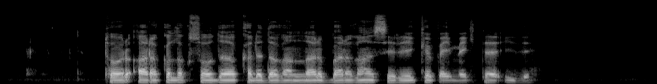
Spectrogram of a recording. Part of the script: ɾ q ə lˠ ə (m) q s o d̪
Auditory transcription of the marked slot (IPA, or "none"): none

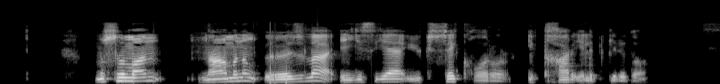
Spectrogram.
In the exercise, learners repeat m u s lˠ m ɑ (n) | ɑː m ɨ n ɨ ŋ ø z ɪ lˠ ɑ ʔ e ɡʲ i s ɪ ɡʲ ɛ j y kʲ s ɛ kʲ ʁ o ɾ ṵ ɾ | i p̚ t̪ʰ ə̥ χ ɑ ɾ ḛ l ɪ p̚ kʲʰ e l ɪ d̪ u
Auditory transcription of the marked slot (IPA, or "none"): nː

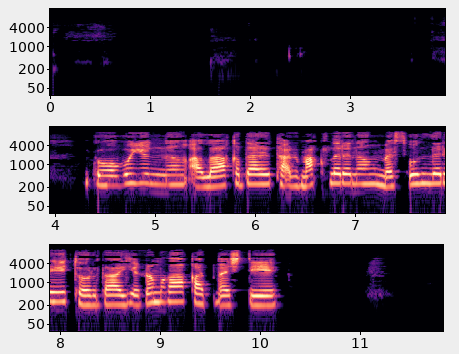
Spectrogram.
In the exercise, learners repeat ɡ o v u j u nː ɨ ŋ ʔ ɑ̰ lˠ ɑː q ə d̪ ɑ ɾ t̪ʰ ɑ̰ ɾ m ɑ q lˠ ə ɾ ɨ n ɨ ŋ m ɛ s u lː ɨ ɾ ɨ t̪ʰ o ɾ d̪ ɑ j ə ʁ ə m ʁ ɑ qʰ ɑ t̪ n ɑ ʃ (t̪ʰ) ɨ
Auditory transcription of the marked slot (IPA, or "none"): t̪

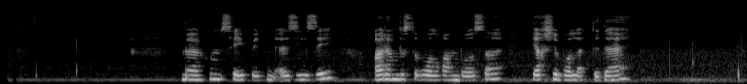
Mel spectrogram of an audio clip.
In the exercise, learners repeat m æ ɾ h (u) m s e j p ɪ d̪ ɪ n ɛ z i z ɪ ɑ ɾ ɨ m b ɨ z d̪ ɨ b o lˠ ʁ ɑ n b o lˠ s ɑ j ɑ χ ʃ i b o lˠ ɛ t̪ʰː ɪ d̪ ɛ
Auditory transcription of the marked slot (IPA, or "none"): u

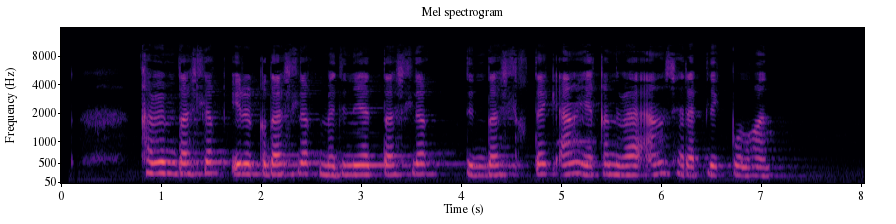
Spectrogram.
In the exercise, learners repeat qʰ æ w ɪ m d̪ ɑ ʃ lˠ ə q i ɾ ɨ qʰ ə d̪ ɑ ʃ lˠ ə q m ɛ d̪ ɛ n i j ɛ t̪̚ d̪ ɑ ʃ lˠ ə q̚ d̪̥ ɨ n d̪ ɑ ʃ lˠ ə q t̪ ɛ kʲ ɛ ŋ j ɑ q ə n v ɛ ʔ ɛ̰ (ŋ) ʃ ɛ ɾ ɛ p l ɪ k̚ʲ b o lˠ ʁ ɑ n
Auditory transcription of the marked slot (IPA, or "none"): ŋ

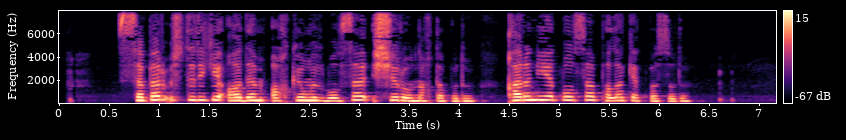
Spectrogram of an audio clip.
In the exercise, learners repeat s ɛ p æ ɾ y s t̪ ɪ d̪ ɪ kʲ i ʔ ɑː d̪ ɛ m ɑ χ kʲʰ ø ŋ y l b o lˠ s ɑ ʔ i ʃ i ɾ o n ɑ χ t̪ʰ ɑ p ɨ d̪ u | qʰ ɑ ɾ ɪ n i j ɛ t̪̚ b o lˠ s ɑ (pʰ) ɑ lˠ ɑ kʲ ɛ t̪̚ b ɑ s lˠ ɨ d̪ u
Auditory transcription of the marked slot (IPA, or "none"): pʰ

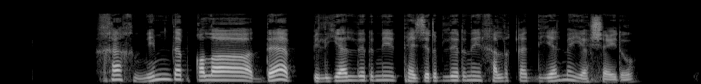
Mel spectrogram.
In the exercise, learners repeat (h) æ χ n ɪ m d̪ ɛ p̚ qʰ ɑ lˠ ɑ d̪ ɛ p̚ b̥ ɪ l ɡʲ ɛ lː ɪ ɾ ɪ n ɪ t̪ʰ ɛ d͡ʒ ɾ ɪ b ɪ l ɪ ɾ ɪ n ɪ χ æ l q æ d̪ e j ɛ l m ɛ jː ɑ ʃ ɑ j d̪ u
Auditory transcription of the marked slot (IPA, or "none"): χ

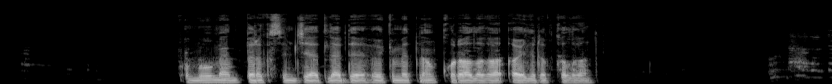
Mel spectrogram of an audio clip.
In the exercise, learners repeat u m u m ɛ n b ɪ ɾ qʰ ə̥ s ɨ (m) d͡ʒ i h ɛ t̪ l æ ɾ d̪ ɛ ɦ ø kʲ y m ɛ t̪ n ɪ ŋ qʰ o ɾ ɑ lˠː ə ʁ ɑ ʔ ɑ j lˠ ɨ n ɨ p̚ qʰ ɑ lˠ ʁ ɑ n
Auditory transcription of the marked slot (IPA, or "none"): m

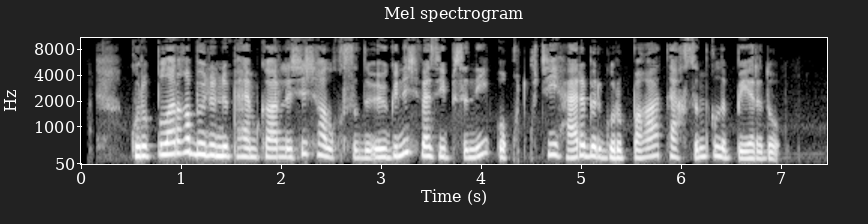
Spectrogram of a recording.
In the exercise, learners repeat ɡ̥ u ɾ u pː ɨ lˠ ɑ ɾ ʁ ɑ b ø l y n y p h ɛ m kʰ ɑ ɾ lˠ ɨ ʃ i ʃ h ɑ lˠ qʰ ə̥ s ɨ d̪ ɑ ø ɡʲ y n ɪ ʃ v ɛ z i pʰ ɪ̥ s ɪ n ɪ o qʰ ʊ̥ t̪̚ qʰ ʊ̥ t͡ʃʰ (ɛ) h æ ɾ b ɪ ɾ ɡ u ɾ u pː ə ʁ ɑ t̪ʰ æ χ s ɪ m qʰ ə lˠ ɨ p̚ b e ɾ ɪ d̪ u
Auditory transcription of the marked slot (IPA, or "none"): i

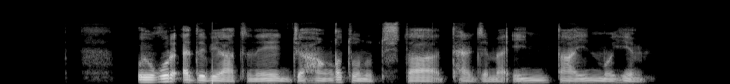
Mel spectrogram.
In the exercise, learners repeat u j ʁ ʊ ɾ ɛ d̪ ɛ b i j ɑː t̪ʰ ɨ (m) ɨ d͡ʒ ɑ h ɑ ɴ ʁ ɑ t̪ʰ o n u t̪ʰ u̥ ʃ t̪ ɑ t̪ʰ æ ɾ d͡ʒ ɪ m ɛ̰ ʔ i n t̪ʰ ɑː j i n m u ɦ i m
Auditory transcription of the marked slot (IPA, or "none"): n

